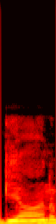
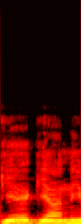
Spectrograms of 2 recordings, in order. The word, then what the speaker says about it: ज्ञानी: तो ज्ञानी कैसे होता कि मान लीजिए ये है, और जो लोग इसको ज्ञानी बोलते हैं, ज्ञ कहते हैं, तो फिर तो ये ग आधा और य से मिलकर बनना चाहिए था, है ना।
